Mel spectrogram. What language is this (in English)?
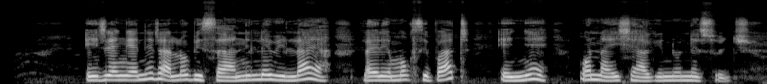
Masai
